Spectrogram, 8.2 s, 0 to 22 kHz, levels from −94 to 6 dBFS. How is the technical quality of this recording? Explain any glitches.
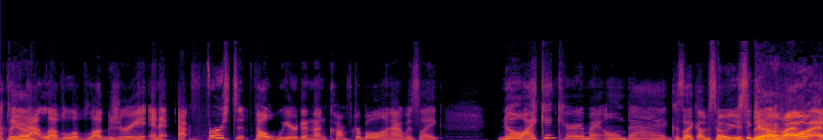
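The recording has one glitch, a sudden gain jump. At 7.18 s the speech and the background noise both become abruptly louder by about 6 dB and stay there to the end. This is likely a digital gain change applied instantly, with no ramp, between two samples.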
